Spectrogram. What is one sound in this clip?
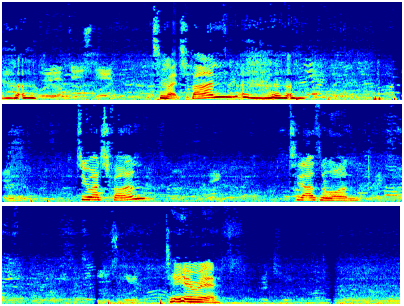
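Young women laugh close by.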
